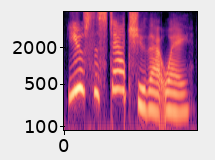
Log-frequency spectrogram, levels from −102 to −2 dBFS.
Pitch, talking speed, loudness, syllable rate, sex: 270 Hz, 180 wpm, -16 LUFS, 4.6 syllables/s, female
